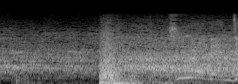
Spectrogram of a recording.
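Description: A body slams hard onto a wrestling ring mat with a heavy thud.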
